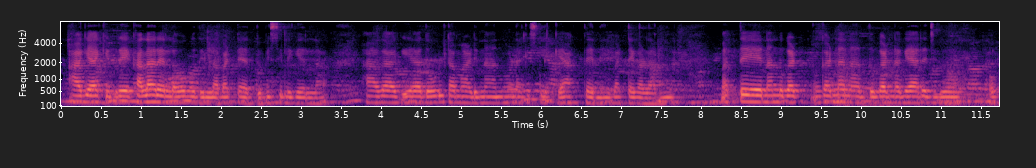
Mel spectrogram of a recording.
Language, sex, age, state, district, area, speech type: Kannada, female, 45-60, Karnataka, Udupi, rural, spontaneous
